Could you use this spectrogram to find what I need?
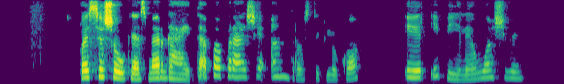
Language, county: Lithuanian, Marijampolė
